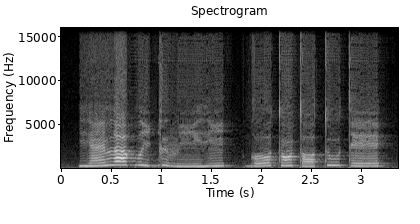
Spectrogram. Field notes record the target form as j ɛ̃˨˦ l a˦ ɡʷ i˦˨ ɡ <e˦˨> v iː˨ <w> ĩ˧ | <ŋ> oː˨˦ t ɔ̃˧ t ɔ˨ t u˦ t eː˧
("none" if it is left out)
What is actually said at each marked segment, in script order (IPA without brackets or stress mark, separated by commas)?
ɨ˦˨, j, ɡ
